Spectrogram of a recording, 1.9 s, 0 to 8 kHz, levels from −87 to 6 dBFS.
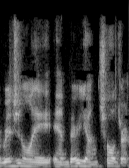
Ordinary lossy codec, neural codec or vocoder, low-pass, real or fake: MP3, 48 kbps; none; 7.2 kHz; real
